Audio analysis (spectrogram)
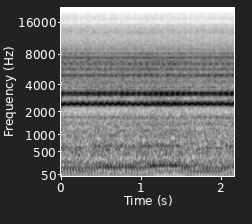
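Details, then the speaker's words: Citroen CX GTi first start after head gasket work: steady high-pitched whine over a smooth-running engine with no pitch change; it's the alternator, no issues. "That's the generator. It's the generator. No issues there."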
